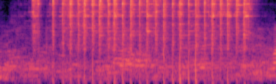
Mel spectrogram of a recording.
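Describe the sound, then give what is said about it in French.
A hollow spear with small rattles inside is shaken in a steady rhythm, giving a rapid run of many bright, crisp rattling pulses for about three seconds before it stops. “ça ressemble à une lance, sauf qu'elle est creuse et au milieu il y a des petits hochets. Tintina, voilà, exactement, qui permettent de faire du bruit.”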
